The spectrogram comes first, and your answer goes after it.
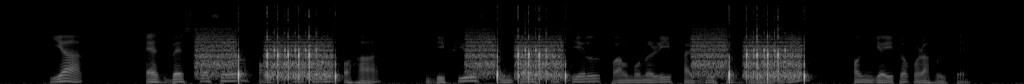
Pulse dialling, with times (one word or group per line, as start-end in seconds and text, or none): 1.9-3.4 5
4.6-5.7 3
6.9-8.0 4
